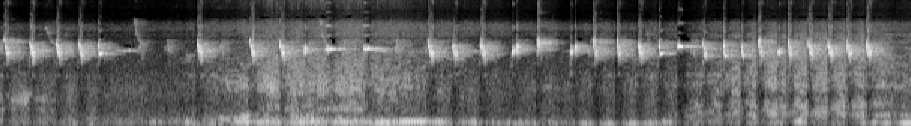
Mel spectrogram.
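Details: Vigorous Kurincang song in the 'tembakan rapat' style: long runs of rapid, sharp, downslurred high notes, about three per second, broken by brief pauses and short level whistles, with a faint low rumble behind.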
